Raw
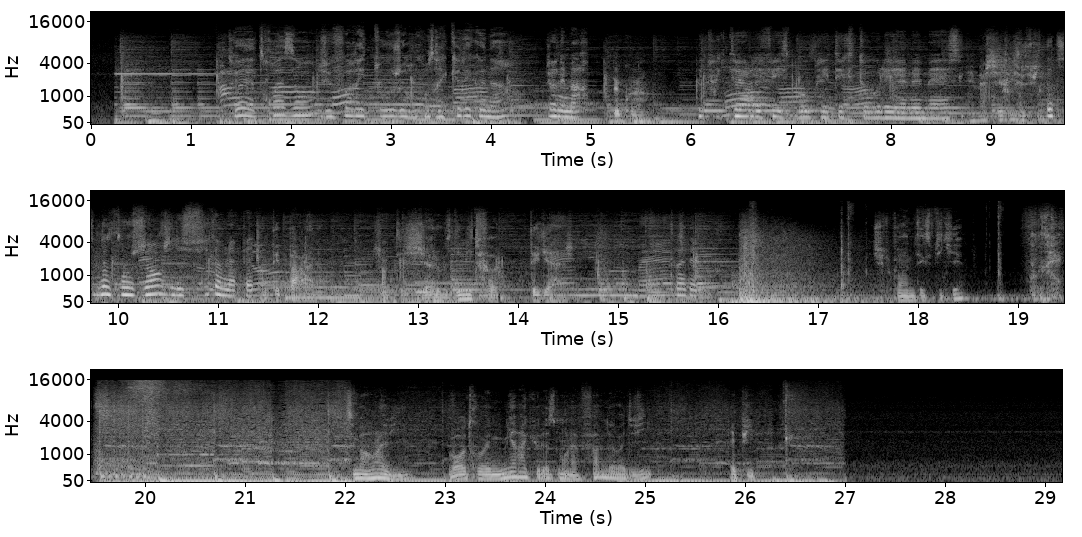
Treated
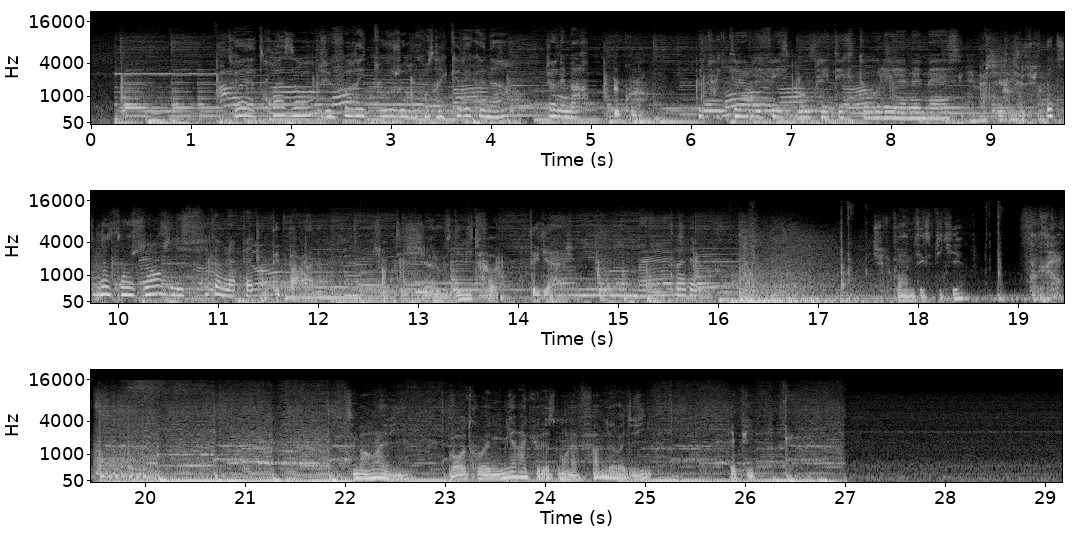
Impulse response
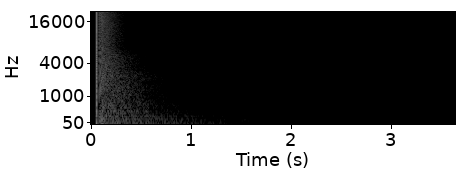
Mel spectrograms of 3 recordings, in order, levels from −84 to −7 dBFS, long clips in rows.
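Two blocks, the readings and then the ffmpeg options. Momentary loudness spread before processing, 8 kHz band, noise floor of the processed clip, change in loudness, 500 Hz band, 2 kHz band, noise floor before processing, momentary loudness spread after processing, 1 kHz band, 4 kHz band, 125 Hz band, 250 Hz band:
8 LU, −2.5 dB, −48 dBFS, +4.5 dB, +5.5 dB, +2.0 dB, −56 dBFS, 6 LU, +4.5 dB, −2.0 dB, +5.5 dB, +5.0 dB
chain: -filter_complex "[0:a]acrossover=split=1700|6000[link_01][link_02][link_03];[link_01]acompressor=threshold=-29dB:ratio=4[link_04];[link_02]acompressor=threshold=-55dB:ratio=4[link_05];[link_03]acompressor=threshold=-58dB:ratio=4[link_06];[link_04][link_05][link_06]amix=inputs=3:normalize=0,volume=8dB"

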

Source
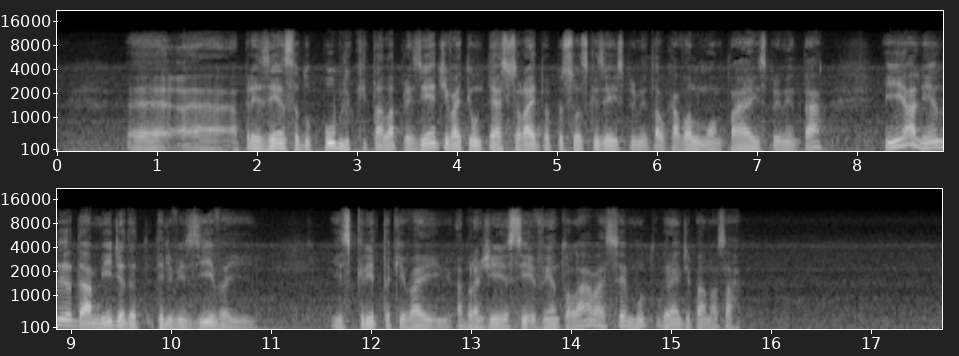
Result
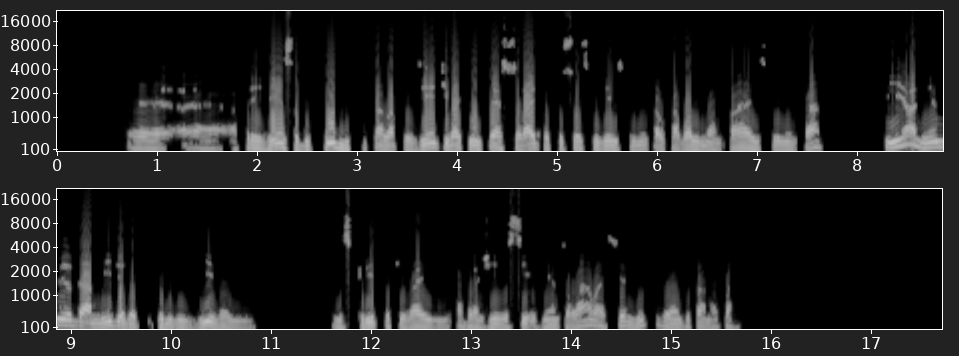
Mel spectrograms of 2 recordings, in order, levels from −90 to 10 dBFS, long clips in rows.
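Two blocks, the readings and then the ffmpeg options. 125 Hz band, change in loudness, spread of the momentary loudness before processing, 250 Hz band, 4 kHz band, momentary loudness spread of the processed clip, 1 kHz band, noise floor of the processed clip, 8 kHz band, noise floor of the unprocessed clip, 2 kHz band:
−2.5 dB, −3.0 dB, 9 LU, −2.5 dB, −5.5 dB, 8 LU, −3.5 dB, below −85 dBFS, −6.0 dB, −47 dBFS, −6.5 dB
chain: -af "afftfilt=real='re*gte(hypot(re,im),0.158)':imag='im*gte(hypot(re,im),0.158)':win_size=1024:overlap=0.75,aeval=exprs='0.335*(abs(mod(val(0)/0.335+3,4)-2)-1)':channel_layout=same,acontrast=48,volume=-7dB"

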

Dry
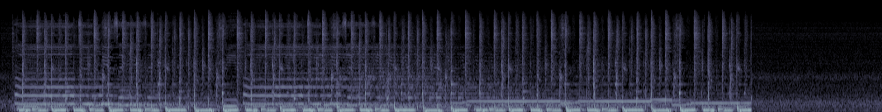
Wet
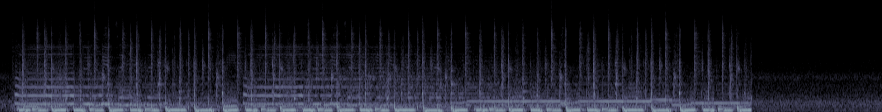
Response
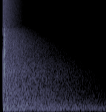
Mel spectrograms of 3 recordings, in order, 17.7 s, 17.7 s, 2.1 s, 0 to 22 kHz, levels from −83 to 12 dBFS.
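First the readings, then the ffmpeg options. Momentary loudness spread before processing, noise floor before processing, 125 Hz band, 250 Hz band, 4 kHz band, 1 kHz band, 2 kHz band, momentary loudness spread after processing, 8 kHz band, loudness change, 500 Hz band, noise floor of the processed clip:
3 LU, −53 dBFS, −3.5 dB, −3.5 dB, −10.0 dB, −4.0 dB, −5.5 dB, 2 LU, −17.0 dB, −3.5 dB, −3.5 dB, −56 dBFS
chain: -af "asoftclip=type=hard:threshold=-23dB,adynamicsmooth=sensitivity=4:basefreq=2000,volume=-2.5dB"

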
